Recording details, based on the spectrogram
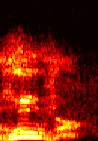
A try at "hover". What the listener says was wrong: Hover, nigga, hover. Not Hoover, hover.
